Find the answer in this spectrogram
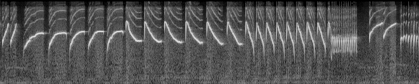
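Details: Training song of a canary for young birds: a series of clear upslurred whistles repeated steadily, then quicker downslurred whistles, a short harsh buzz, and renewed whistling at the end.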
